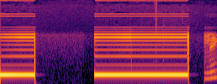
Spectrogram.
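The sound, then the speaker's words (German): A telephone line tone sounds as two people are called at the same time: two long, steady beeps at one pitch separated by a pause, then a brief voice. “habe eine Frau Winter aus dem Telefonbuch rausgesucht, habe die beiden gleichzeitig angerufen und mal geschaut, was passiert, wenn man sie alleine lässt.”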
